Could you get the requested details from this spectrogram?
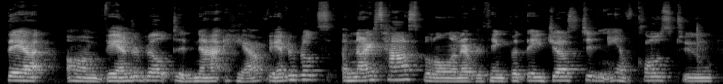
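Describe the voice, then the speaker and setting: A middle-aged woman talks slowly and chattily on a live stream, her bright, forward voice carrying a tired, yawning edge. She greets viewers by name as she speaks into a webcam on her sewing table. The home room adds a roomy echo. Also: lowish voice. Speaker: quilting show host. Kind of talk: live-stream casual chat. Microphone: computer webcam on sewing table.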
